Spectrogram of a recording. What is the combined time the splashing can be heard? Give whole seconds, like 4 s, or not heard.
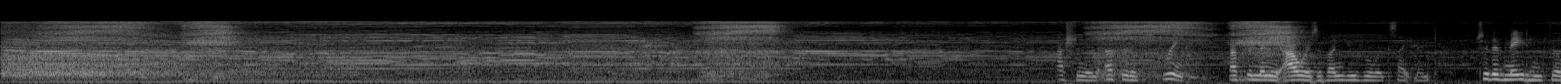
not heard.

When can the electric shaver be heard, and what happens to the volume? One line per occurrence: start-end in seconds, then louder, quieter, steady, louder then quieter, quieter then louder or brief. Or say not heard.
0.0-15.5 quieter.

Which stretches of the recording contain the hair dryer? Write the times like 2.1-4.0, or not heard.
0.0-3.6.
